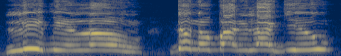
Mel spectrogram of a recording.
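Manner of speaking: high, slow, loud mocking girl voice; mock schoolgirl putdown. Mocking the girl who rejected him in the lunchroom, high and slow. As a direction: stretch it out high like a snotty kid. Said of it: "came over to me and said".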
